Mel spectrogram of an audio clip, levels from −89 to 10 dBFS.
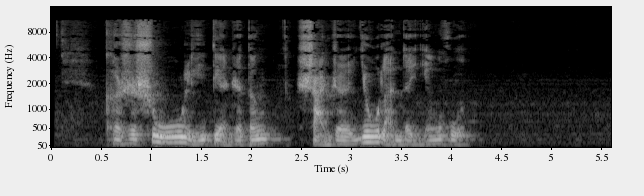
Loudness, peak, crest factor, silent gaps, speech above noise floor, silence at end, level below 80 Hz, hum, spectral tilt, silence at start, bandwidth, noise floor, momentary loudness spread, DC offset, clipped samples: -23 LUFS; -6 dBFS; 18 dB; none; 40 dB; 1.4 s; -50 dBFS; none; -4 dB/octave; 0.55 s; 11.5 kHz; -63 dBFS; 12 LU; under 0.1%; under 0.1%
